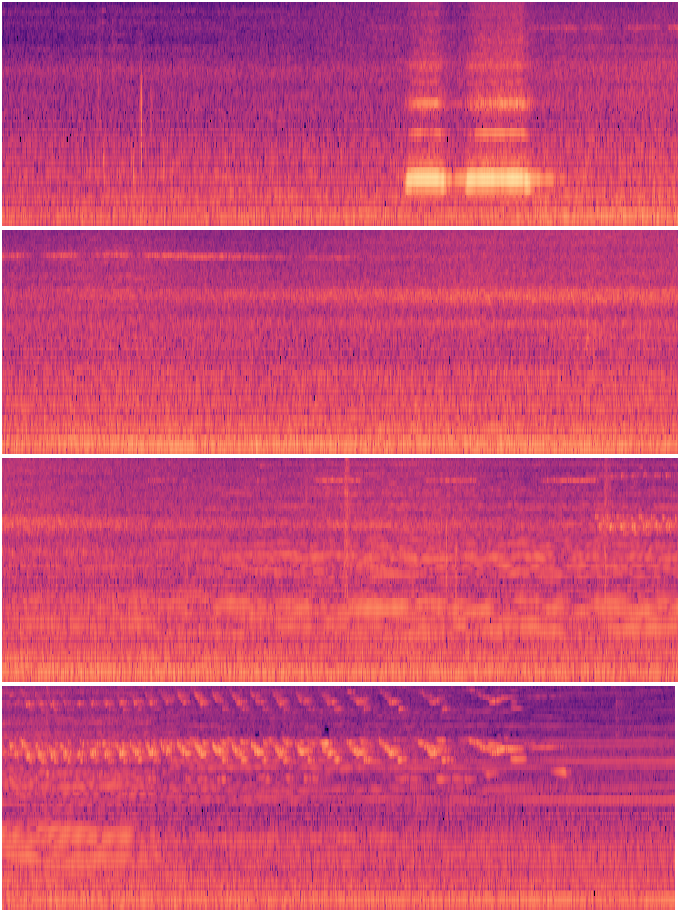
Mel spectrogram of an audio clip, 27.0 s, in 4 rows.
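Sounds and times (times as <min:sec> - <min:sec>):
train rumbling past: 0:00.0 - 0:27.0
train horn blasts: 0:04.0 - 0:05.6.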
